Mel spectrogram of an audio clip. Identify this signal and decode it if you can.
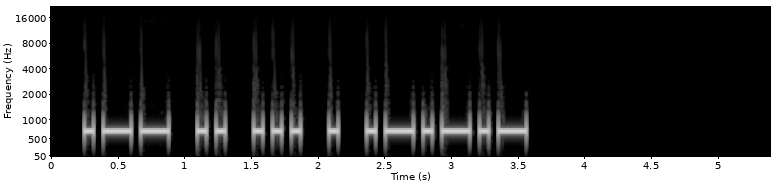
Morse code, heard as a keyed tone, about 17 wpm, 700 Hz. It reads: WISE.
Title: Sentences from Top 1600 Words 17wpm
